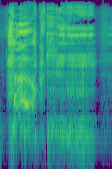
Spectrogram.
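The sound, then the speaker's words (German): A person imitates someone snoring in their sleep with a loud, rasping, growl-like rumble, in two drawn-out bursts with a short break between them, then fading into quiet. “hat neben und dir geschnarcht”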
